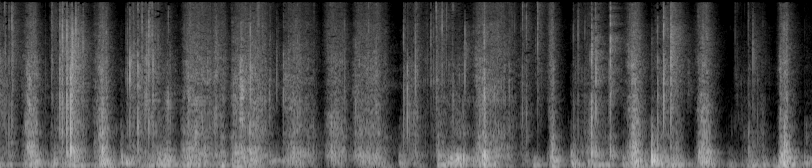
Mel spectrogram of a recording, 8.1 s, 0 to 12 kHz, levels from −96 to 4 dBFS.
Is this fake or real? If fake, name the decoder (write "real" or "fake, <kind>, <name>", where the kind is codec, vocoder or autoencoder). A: real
